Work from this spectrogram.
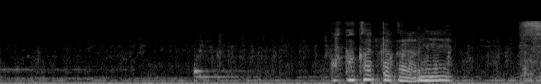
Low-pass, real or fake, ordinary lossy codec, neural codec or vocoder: none; fake; none; codec, 16 kHz, 4 kbps, FreqCodec, smaller model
